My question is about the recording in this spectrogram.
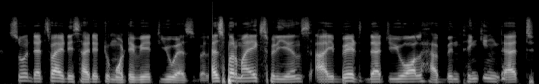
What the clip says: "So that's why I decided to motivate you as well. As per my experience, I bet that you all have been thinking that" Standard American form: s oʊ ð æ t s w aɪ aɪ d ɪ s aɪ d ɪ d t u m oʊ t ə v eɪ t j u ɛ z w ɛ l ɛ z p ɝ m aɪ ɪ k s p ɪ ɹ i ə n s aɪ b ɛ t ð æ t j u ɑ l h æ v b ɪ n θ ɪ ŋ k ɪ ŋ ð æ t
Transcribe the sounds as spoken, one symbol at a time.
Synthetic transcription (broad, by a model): s oʊ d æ t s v aɪ aɪ d ɪ s aɪ d ɪ d t u m oʊ t ə v eɪ t j u ɛ z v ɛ l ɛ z f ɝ m aɪ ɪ k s p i ɹ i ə n s aɪ b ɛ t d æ t j u ɑ l h æ v b ɪ n t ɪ ŋ k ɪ ŋ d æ t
